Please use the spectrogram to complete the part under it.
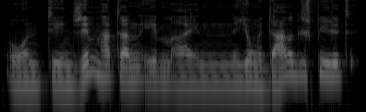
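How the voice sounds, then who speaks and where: A man's voice: medium pitch, slow, darkish tone. A man hosting a casual podcast chat, wry and thinking aloud in a loose manner. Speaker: podcast host.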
